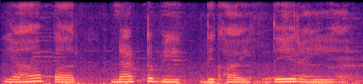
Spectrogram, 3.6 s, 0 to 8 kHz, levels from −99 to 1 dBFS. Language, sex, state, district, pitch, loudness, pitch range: Hindi, female, Punjab, Fazilka, 235 Hz, -16 LUFS, 225-250 Hz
